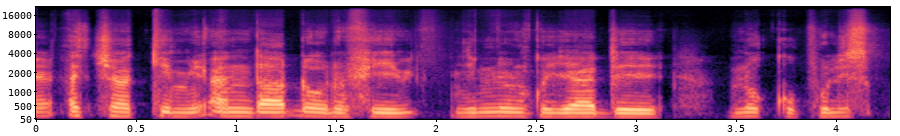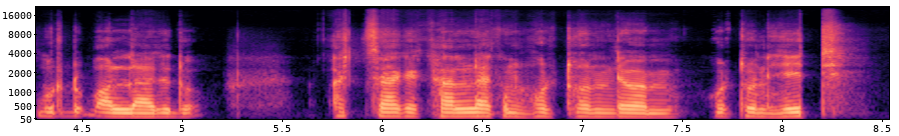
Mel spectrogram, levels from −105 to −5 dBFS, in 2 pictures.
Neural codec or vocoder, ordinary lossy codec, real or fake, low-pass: codec, 44.1 kHz, 7.8 kbps, Pupu-Codec; none; fake; 19.8 kHz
